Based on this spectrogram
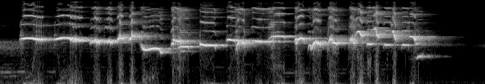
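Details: Combative song of an Oriental magpie-robin (kacer), played to make other magpie-robins aggressive: continuous fast warbling of clear whistles with rapid changes in pitch, then a short low note before silence.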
